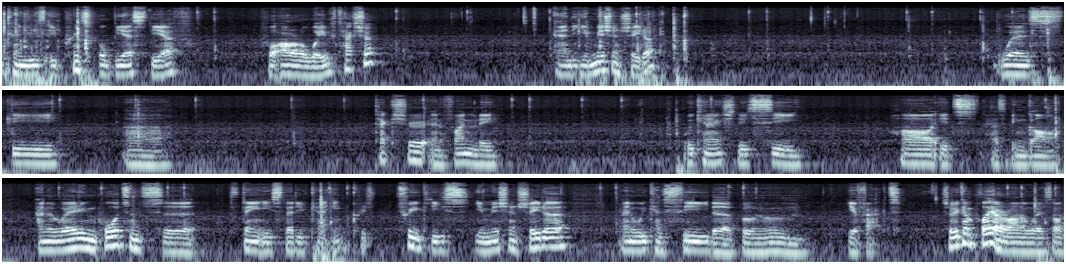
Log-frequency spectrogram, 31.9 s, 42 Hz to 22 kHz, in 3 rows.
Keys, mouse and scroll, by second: 3.5 click, 4.8 drag, 5.9 ctrl+a, 8.3-9.5 drag, 10.2 click, 10.7 ctrl+x, 11.3 click, 12.6 click, 14.2 drag, 15.8 click, 16.6 click, 17.8-20.9 shift+drag, 22.0 click, 22.3-24.8 drag, 27.4 click, 28.6 click, 31.4 click.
